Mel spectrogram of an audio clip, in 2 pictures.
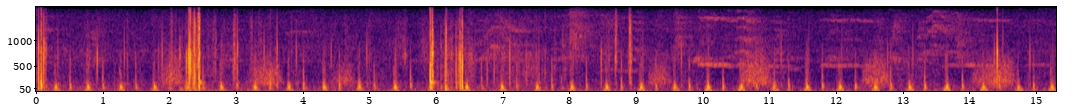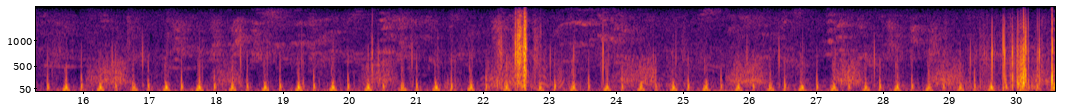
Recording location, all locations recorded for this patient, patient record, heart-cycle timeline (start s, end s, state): tricuspid valve (TV)
pulmonary valve (PV)+tricuspid valve (TV)+mitral valve (MV)
#Age: Child
#Sex: Female
#Height: 134.0 cm
#Weight: 29.6 kg
#Pregnancy status: False
#Murmur: Absent
#Murmur locations: nan
#Most audible location: nan
#Systolic murmur timing: nan
#Systolic murmur shape: nan
#Systolic murmur grading: nan
#Systolic murmur pitch: nan
#Systolic murmur quality: nan
#Diastolic murmur timing: nan
#Diastolic murmur shape: nan
#Diastolic murmur grading: nan
#Diastolic murmur pitch: nan
#Diastolic murmur quality: nan
#Outcome: Abnormal
#Campaign: 2014 screening campaign
0.00	9.54	unannotated
9.54	9.66	S1
9.66	9.78	systole
9.78	9.86	S2
9.86	10.04	diastole
10.04	10.16	S1
10.16	10.28	systole
10.28	10.36	S2
10.36	10.54	diastole
10.54	10.66	S1
10.66	10.78	systole
10.78	10.88	S2
10.88	11.04	diastole
11.04	11.14	S1
11.14	11.26	systole
11.26	11.36	S2
11.36	11.54	diastole
11.54	11.64	S1
11.64	11.78	systole
11.78	11.86	S2
11.86	12.02	diastole
12.02	12.14	S1
12.14	12.26	systole
12.26	12.36	S2
12.36	12.54	diastole
12.54	12.68	S1
12.68	12.80	systole
12.80	12.88	S2
12.88	13.08	diastole
13.08	13.18	S1
13.18	13.30	systole
13.30	13.40	S2
13.40	13.62	diastole
13.62	13.74	S1
13.74	13.88	systole
13.88	13.96	S2
13.96	14.18	diastole
14.18	14.30	S1
14.30	14.42	systole
14.42	14.52	S2
14.52	14.70	diastole
14.70	14.82	S1
14.82	14.94	systole
14.94	15.02	S2
15.02	15.20	diastole
15.20	15.32	S1
15.32	15.44	systole
15.44	15.54	S2
15.54	15.72	diastole
15.72	15.82	S1
15.82	15.96	systole
15.96	16.04	S2
16.04	16.22	diastole
16.22	16.34	S1
16.34	16.48	systole
16.48	16.58	S2
16.58	16.74	diastole
16.74	16.84	S1
16.84	16.96	systole
16.96	17.04	S2
17.04	17.22	diastole
17.22	17.32	S1
17.32	17.46	systole
17.46	17.54	S2
17.54	17.70	diastole
17.70	17.82	S1
17.82	17.96	systole
17.96	18.04	S2
18.04	18.20	diastole
18.20	18.32	S1
18.32	18.44	systole
18.44	18.52	S2
18.52	18.70	diastole
18.70	18.82	S1
18.82	18.94	systole
18.94	19.02	S2
19.02	19.20	diastole
19.20	19.32	S1
19.32	19.44	systole
19.44	19.52	S2
19.52	19.72	diastole
19.72	19.82	S1
19.82	19.96	systole
19.96	20.04	S2
20.04	20.24	diastole
20.24	20.36	S1
20.36	20.50	systole
20.50	20.58	S2
20.58	20.76	diastole
20.76	20.88	S1
20.88	20.98	systole
20.98	21.08	S2
21.08	21.26	diastole
21.26	21.38	S1
21.38	21.50	systole
21.50	21.60	S2
21.60	21.80	diastole
21.80	21.90	S1
21.90	22.02	systole
22.02	22.12	S2
22.12	22.32	diastole
22.32	30.59	unannotated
